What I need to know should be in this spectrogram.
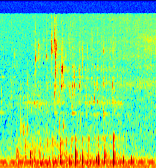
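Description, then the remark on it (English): Beer pours steadily into a glass, with rapid gurgling splashes and a soft fizzing hiss, fairly quiet, no voices. “Yeah, this is a TV pour for me.”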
